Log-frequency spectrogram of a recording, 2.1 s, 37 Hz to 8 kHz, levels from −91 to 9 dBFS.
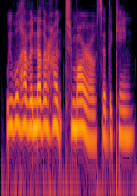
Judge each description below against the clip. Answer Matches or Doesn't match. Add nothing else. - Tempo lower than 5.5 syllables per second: Doesn't match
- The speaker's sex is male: Doesn't match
